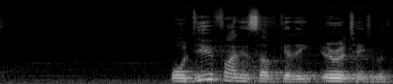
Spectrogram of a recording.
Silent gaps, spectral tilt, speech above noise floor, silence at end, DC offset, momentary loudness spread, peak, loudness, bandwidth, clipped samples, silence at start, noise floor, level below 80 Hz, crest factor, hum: none; -5.5 dB/octave; 28 dB; 0 s; under 0.1%; 6 LU; -12 dBFS; -27 LUFS; 16 kHz; under 0.1%; 1.7 s; -55 dBFS; -62 dBFS; 18 dB; 50 Hz at -55 dBFS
